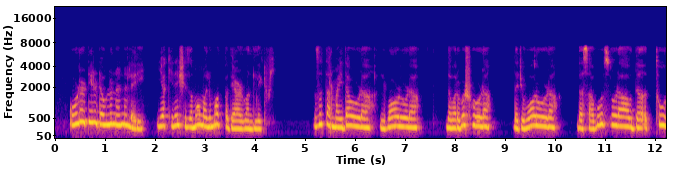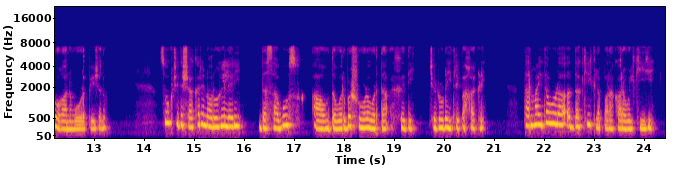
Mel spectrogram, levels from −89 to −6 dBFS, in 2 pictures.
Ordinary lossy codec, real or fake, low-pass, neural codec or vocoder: none; real; 7.2 kHz; none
